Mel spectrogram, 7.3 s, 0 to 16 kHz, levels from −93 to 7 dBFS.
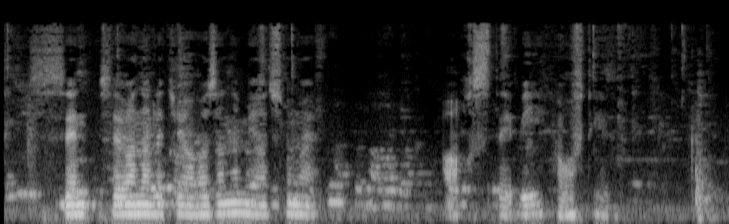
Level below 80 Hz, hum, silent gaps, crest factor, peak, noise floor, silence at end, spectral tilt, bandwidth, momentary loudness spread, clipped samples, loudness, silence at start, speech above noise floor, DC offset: -44 dBFS; none; none; 20 dB; -2 dBFS; -50 dBFS; 0.15 s; -7 dB/octave; 11.5 kHz; 18 LU; under 0.1%; -21 LUFS; 0.05 s; 28 dB; under 0.1%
